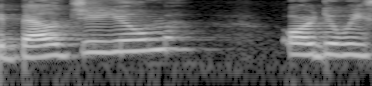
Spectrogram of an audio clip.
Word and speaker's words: Belgium: Do we say Belgium or do we say Belgium? So the I and the U sound exactly the same as the E in Sweden.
